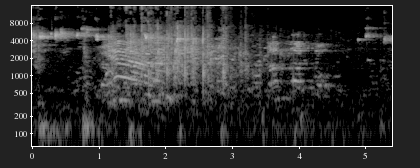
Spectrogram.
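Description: Young players call out to each other in a large echoing gym.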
